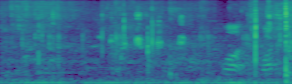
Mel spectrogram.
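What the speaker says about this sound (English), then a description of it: "They might have white feathers, but they're black ducks." Several black ducks quack repeatedly at close range, their calls overlapping with other bird sounds while people talk nearby.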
